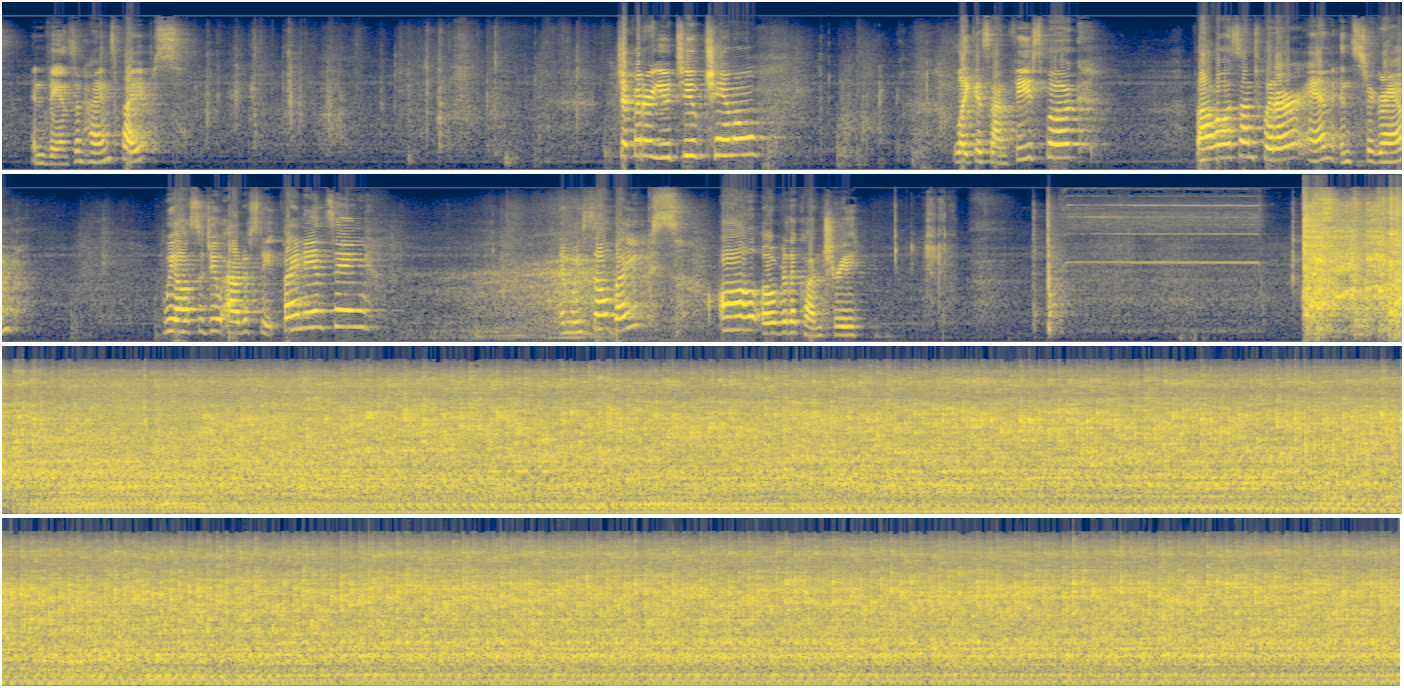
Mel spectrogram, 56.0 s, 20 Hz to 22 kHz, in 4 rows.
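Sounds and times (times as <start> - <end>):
motorcycle engine starting and idling: 17.2 - 21.4, 27.0 - 55.9.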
